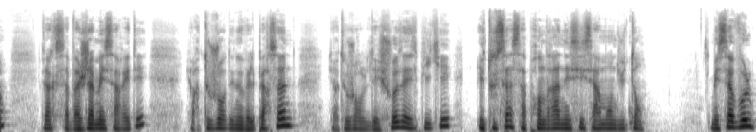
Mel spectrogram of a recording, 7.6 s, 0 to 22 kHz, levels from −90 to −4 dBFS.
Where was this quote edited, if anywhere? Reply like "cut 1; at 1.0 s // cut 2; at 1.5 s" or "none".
cut 1; at 4.6 s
